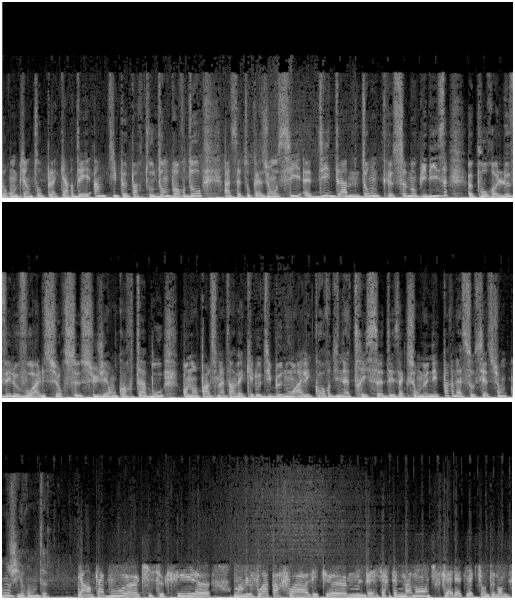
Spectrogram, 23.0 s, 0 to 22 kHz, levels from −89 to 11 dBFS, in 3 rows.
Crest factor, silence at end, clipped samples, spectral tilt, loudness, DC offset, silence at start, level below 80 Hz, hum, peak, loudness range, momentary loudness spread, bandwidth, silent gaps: 14 dB; 0 s; under 0.1%; -5 dB/octave; -16 LUFS; under 0.1%; 0 s; -20 dBFS; none; -2 dBFS; 1 LU; 2 LU; 15 kHz; none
